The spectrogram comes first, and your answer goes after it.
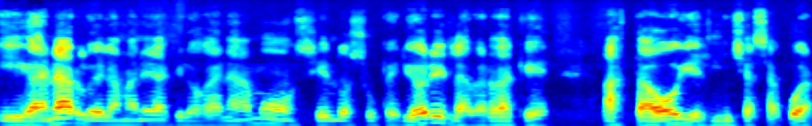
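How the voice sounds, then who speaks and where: This man has a dark, mellow tone and medium pitch, speaking with a Rioplatense accent at a moderate pace and with fairly even intonation. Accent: Argentine Rioplatense Spanish. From Argentina, Buenos Aires area (Avellaneda). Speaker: retired footballer. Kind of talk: interview.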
